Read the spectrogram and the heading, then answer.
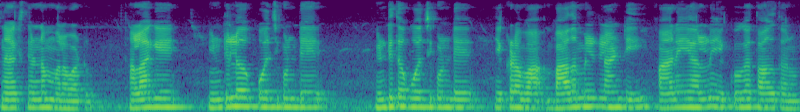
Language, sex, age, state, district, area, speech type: Telugu, male, 18-30, Andhra Pradesh, Vizianagaram, rural, spontaneous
